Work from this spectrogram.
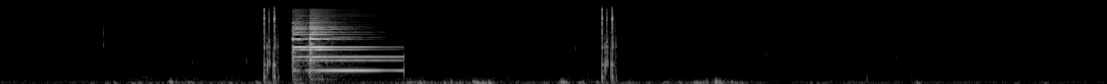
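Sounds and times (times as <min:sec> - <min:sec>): notification bell ding: 0:02.9 - 0:04.1.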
